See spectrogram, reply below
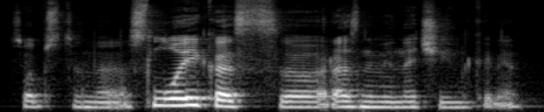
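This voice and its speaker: Podcast guest: woman, mellow tone, easygoing chatty storyteller. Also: on the low side, normal speed. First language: Russian. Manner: relaxed, chatty storytelling with laughs. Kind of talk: casual chat.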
